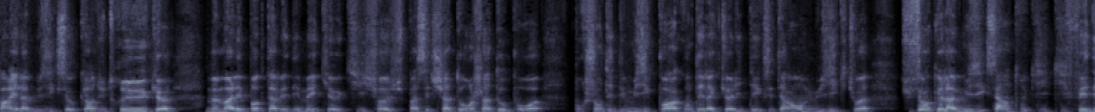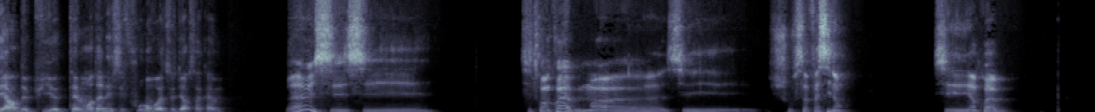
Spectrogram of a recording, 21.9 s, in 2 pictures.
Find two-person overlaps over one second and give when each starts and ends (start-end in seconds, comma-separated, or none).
none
